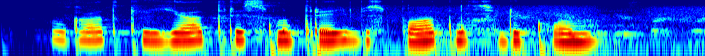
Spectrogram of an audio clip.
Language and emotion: Russian, neutral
